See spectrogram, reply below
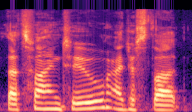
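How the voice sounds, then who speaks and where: A woman with a raspy, congested voice reads a local magazine article aloud, speaking slowly and enunciating with care. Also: mid-range voice. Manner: slow, careful enunciation. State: congested, throat-clearing. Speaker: volunteer reader of a local magazine.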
